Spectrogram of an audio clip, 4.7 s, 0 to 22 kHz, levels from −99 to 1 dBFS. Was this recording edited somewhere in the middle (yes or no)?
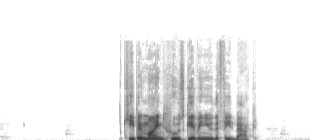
no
